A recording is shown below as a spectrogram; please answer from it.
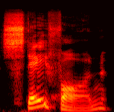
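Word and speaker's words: Staofain: characters left okay your name in Irish is pronounced Stefon spelled s-t-a-o-f-a-i-n doesn't that touch your life with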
